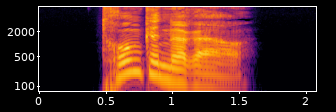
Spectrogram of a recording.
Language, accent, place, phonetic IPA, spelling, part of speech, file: German, Germany, Berlin, [ˈtʁʊŋkənəʁɐ], trunkenerer, adjective, De-trunkenerer.ogg
- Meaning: inflection of trunken: 1. strong/mixed nominative masculine singular comparative degree 2. strong genitive/dative feminine singular comparative degree 3. strong genitive plural comparative degree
